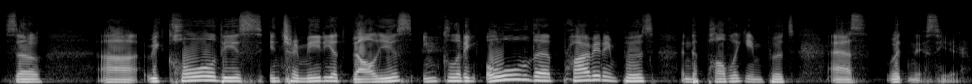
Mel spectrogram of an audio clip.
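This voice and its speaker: Slow-talking Korean-accented man presenting. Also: on the high side, lively intonation, warm tone, smooth, no room sound. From South Korea. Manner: halting, many fillers and restarts. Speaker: workshop presenter. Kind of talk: technical lecture. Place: conference workshop room.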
